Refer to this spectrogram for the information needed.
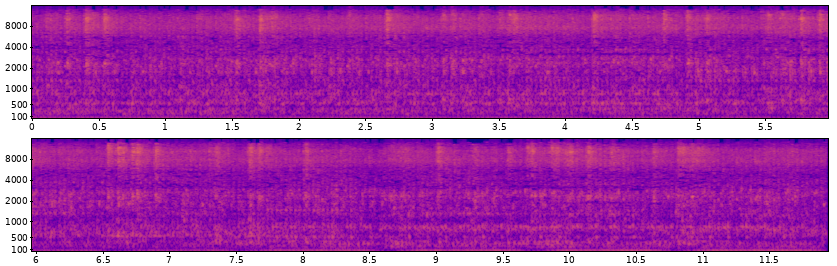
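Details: Opel Meriva, cold engine at idle: irregular dry crackle about once a second over a steady low hum, only when cold or at very low revs, stops once warm; noise localised to one side, cause unknown.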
